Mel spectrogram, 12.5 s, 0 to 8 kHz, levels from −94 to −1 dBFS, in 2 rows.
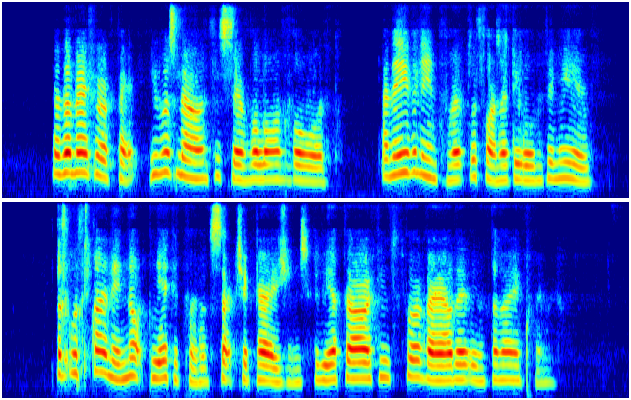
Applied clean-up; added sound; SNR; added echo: neural mask model DeepFilterNet 3.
